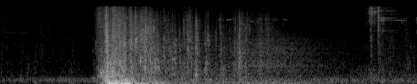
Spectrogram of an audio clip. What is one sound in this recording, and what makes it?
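A heavy crash booms and rumbles away.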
